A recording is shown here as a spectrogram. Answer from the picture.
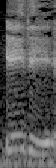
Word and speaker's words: EDI: is a jar why are you named Edie Edie is the phonetic pronunciation of EDI we know that it's an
